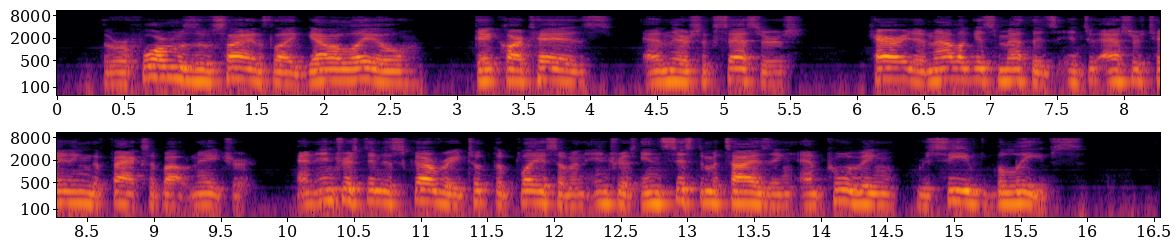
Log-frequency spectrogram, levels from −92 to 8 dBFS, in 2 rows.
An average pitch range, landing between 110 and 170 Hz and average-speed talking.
No: average, 3.1 semitones; medium, 140 Hz; slow, 125 wpm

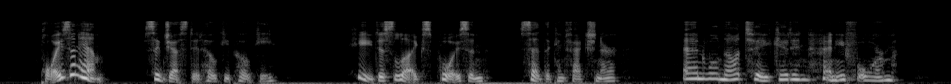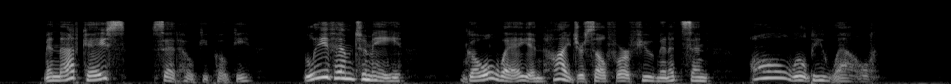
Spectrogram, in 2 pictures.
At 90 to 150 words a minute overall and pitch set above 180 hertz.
Yes: slow, 135 wpm; high, 190 Hz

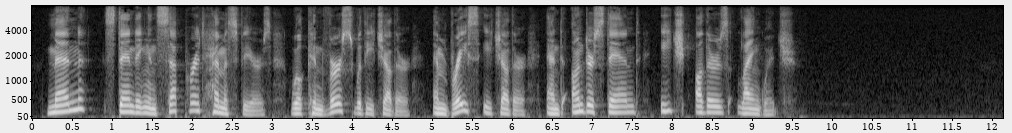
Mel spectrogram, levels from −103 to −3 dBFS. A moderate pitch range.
No: wide, 5.7 semitones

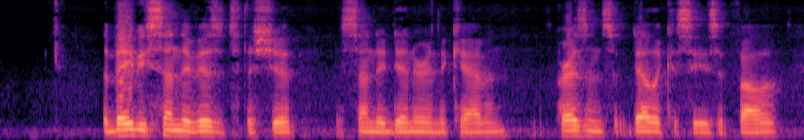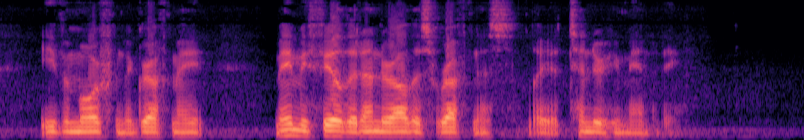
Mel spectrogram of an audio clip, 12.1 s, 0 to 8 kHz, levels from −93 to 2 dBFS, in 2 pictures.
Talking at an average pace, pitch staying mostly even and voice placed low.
Yes: average, 180 wpm; narrow, 1.6 semitones; low, 100 Hz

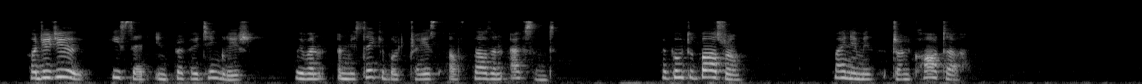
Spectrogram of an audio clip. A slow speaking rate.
Yes: slow, 125 wpm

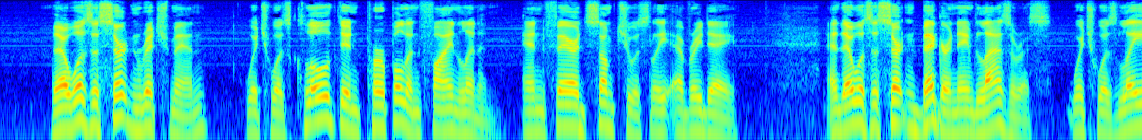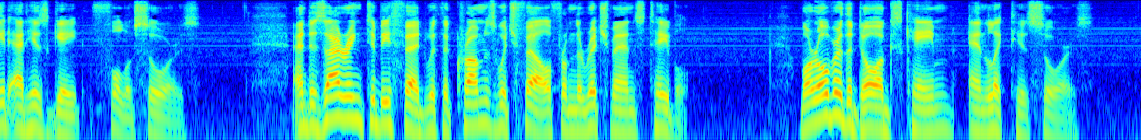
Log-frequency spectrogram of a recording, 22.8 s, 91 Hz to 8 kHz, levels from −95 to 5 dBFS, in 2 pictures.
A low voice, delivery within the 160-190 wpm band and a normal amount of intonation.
Yes: low, 125 Hz; average, 165 wpm; average, 4.2 semitones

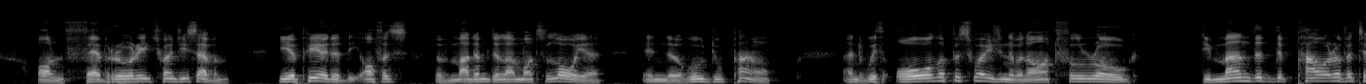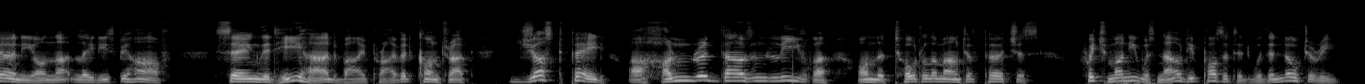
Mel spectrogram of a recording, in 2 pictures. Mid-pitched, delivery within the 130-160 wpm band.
No: low, 125 Hz; average, 140 wpm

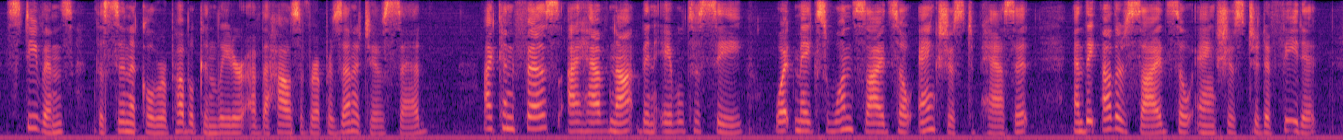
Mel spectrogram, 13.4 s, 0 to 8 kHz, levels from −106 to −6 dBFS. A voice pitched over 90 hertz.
Yes: medium, 185 Hz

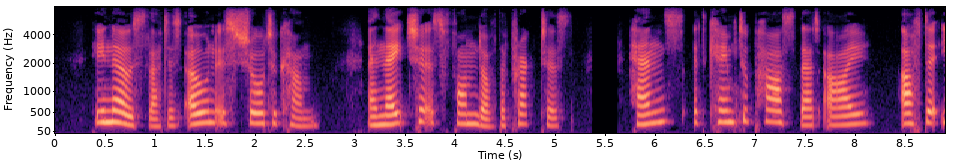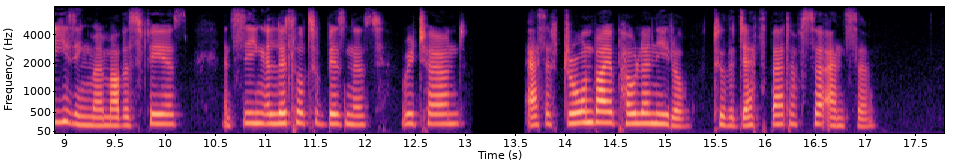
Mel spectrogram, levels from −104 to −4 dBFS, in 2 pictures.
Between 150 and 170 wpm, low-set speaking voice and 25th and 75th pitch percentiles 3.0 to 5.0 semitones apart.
No: average, 165 wpm; high, 230 Hz; average, 3.6 semitones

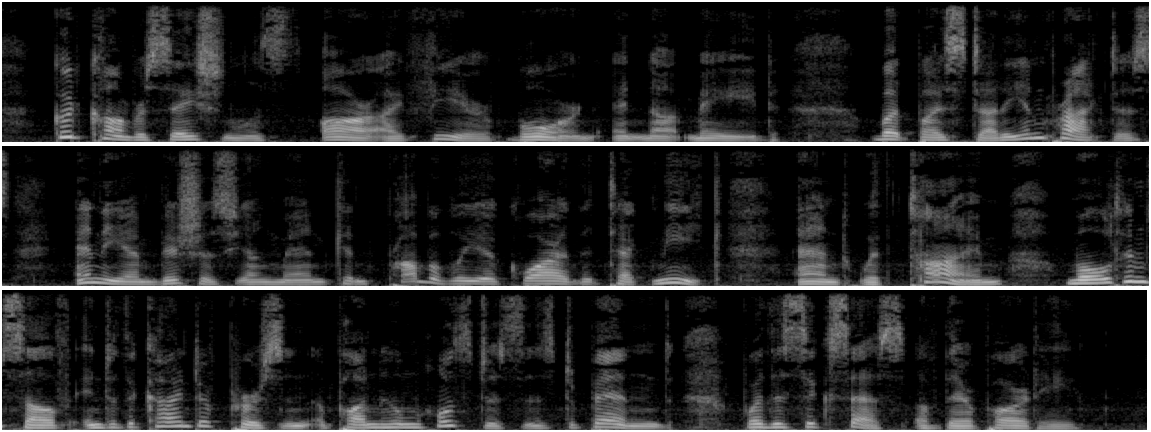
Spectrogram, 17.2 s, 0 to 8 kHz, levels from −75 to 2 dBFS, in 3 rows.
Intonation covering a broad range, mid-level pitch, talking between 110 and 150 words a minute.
Yes: wide, 5.9 semitones; medium, 150 Hz; average, 145 wpm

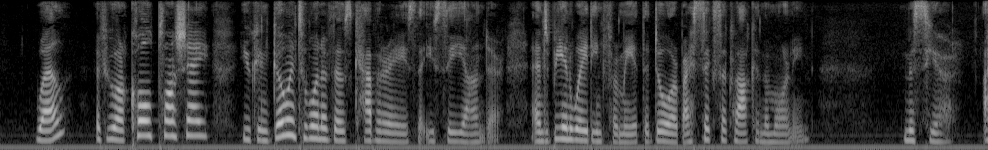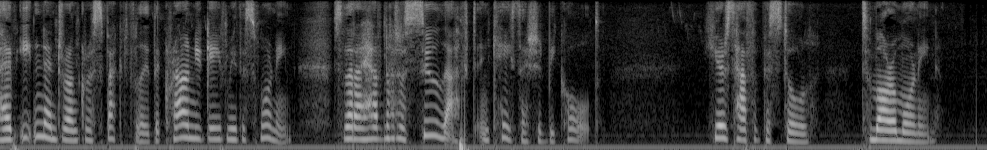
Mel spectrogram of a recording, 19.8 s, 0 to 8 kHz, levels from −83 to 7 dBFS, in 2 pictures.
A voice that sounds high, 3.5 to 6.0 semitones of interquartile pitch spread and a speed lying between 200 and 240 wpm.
Yes: high, 205 Hz; average, 4.6 semitones; fast, 205 wpm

